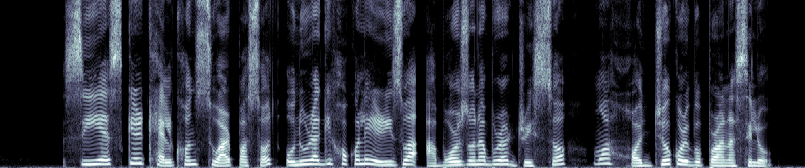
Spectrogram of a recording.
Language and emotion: Assamese, disgusted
